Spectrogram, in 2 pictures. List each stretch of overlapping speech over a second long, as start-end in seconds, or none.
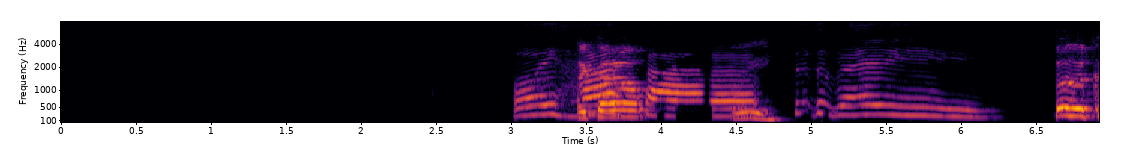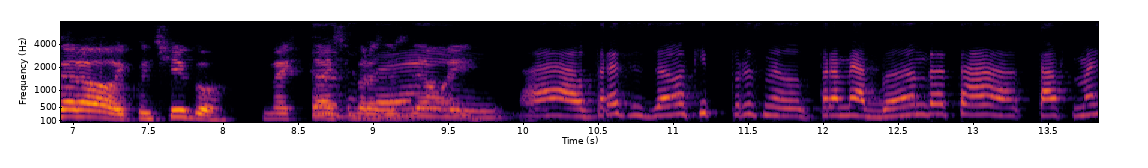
8.6-9.8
